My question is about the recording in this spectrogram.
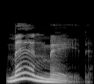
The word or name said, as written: manmade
